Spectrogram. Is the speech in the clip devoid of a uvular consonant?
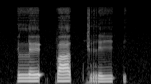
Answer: yes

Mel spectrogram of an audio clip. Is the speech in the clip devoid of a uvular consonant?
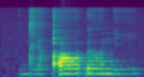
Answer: no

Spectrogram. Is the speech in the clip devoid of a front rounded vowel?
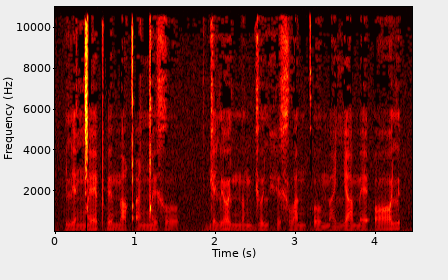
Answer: yes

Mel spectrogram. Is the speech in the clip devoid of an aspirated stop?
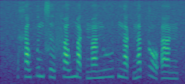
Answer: yes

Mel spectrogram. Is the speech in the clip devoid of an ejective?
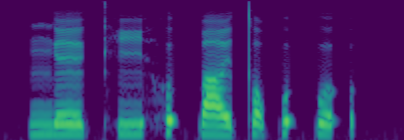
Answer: yes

